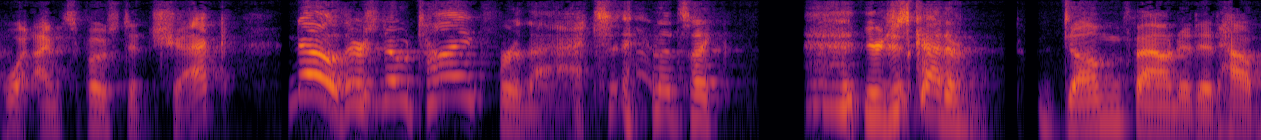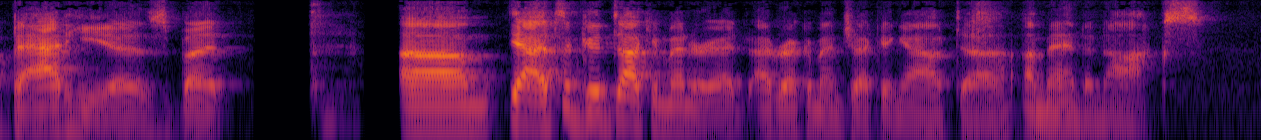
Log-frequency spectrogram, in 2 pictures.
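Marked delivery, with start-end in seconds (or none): 0.0-3.0 high-pitched, incredulous disbelief. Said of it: "he incredulously is like".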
